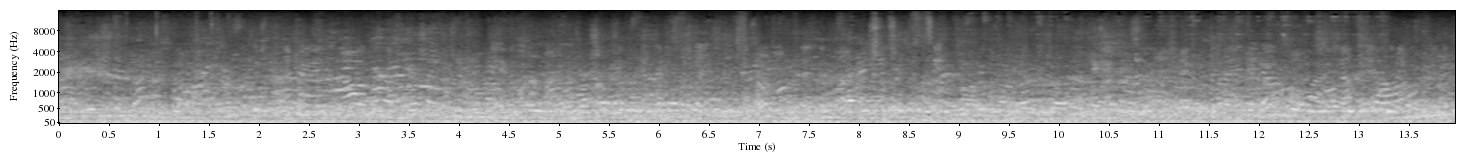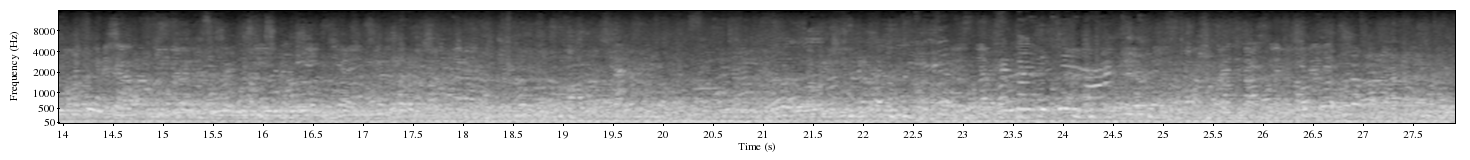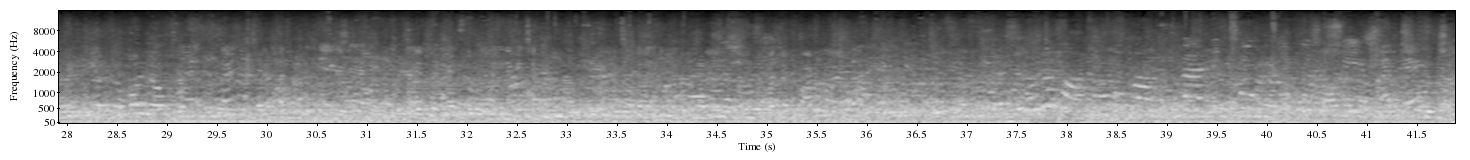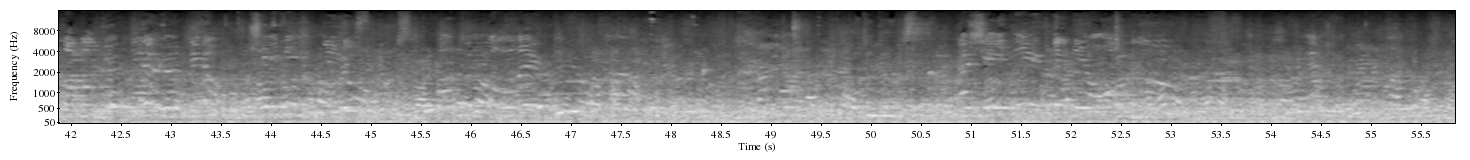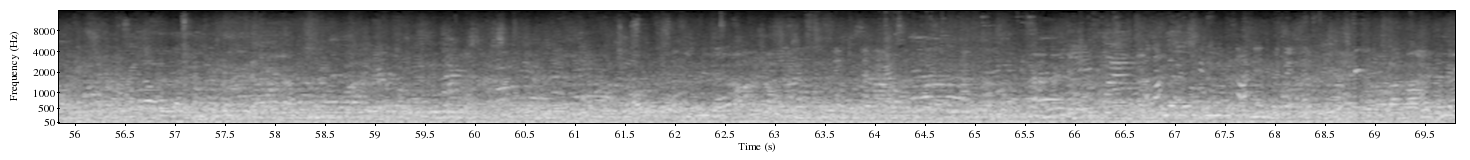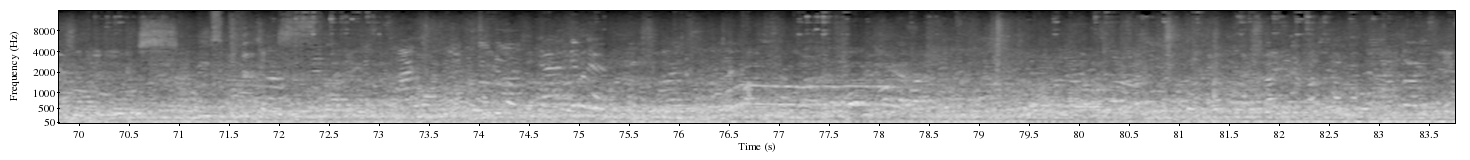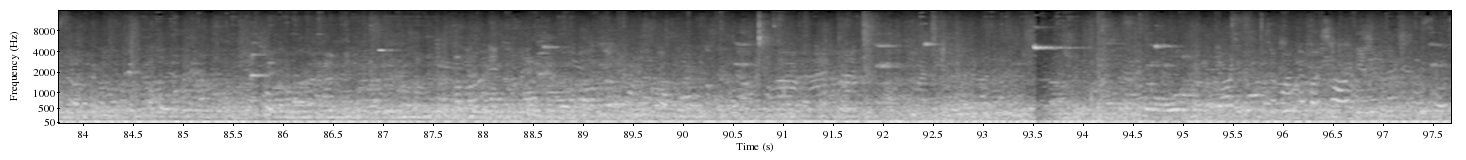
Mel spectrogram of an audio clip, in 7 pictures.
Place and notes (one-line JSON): {"title": "Kadiköy ferry terminal, waiting crowd", "date": "2010-09-17 17:11:00", "description": "Istanbul is very dense. You walk and you sit and you stand among as many people as the space around you can bear. This is the ferry terminal in Kadıköy, bearing a very compressed quantity of people waiting to get on the boat.", "latitude": "40.99", "longitude": "29.02", "altitude": "1", "timezone": "Europe/Istanbul"}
